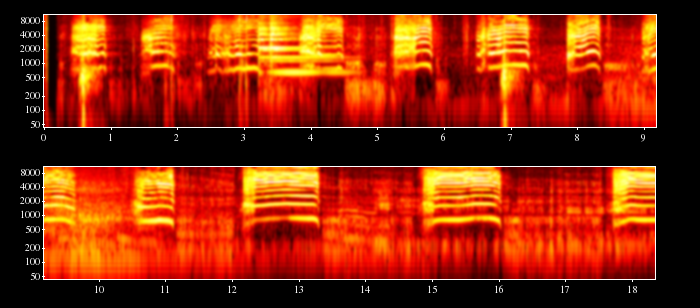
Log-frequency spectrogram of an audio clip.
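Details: Koala (Phascolarctos cinereus) gives loud, shrill squealing cries in bursts of about a second, with quieter wavering whines between, after apparently being kicked out of a tree.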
